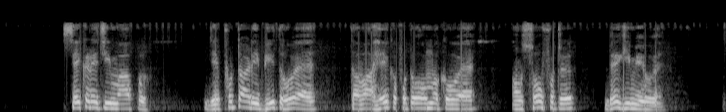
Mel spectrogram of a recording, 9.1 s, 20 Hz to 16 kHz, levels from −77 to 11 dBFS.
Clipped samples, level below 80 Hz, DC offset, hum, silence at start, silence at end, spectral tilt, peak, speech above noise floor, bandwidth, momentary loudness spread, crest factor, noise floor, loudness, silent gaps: under 0.1%; -44 dBFS; under 0.1%; none; 0.8 s; 0.75 s; -6 dB/octave; -2 dBFS; 65 dB; 7.6 kHz; 8 LU; 12 dB; -77 dBFS; -13 LUFS; none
